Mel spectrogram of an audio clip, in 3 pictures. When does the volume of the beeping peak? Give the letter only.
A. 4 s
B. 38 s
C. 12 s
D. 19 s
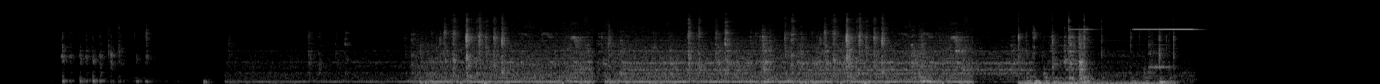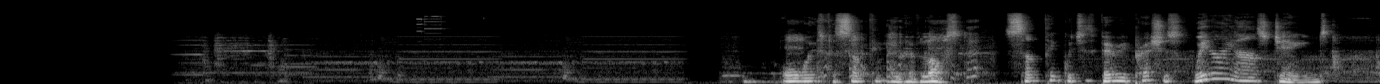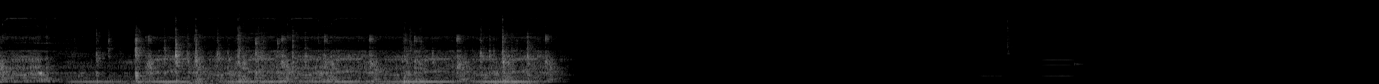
C.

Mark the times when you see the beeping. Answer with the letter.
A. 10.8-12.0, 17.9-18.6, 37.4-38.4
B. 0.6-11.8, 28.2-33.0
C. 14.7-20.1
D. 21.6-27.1
A.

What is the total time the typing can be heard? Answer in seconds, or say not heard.
16 s.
